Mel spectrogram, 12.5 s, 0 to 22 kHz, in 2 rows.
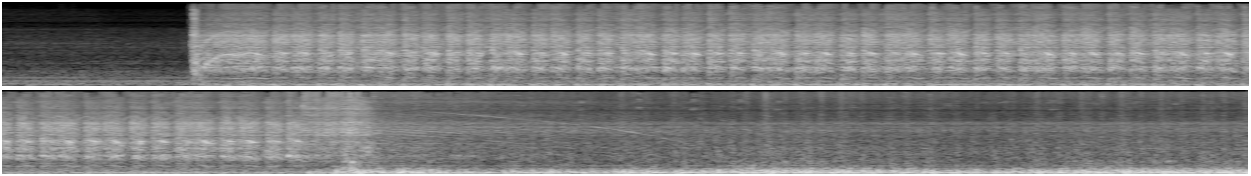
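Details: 2008 Ford Escape, suspected of flooding with too much fuel, now running: uneven, lumpy beat with irregular misses; cooling system heavily pressurizing with smoke, consistent with a blown head gasket.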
